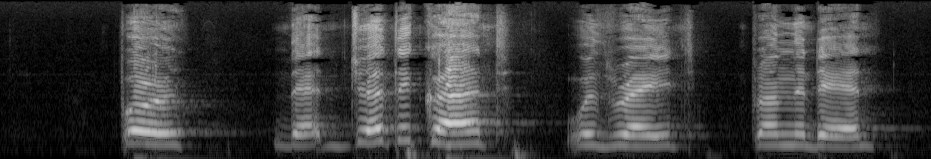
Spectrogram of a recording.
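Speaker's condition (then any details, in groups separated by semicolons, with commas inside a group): Cerebral palsy; due to birth complications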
